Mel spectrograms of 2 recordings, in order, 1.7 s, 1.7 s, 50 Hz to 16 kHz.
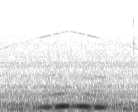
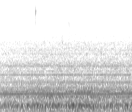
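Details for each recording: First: AnyCubic Photon M3 Max auto-feed unit not working; steady low pump hum with gurgling swells as air bubbles hard through the feed bottle while nothing comes out, a loose fitting found afterward: heavy bubbling in auto-feed bottle. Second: Anycubic Photon M3 Max auto-feed unit after refitting the missing resin bottle washer for an airtight seal: quiet, steady buzzing hum with even pitch, no sputter or stalling; air pump running normally.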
